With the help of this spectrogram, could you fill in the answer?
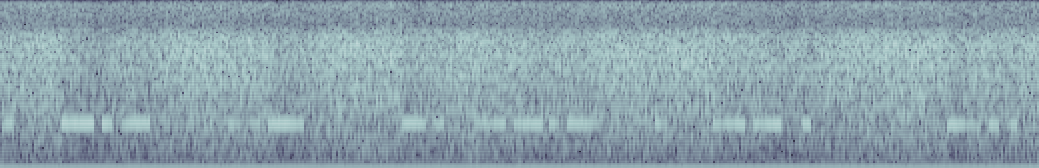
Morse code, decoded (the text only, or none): none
